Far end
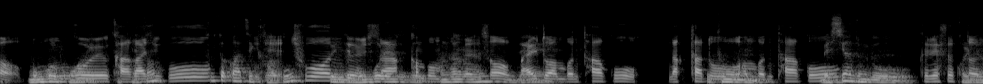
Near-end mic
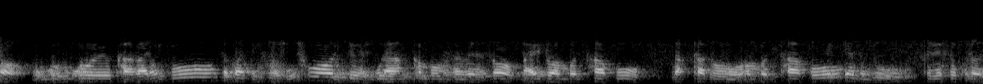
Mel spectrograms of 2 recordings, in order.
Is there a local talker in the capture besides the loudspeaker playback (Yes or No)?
No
